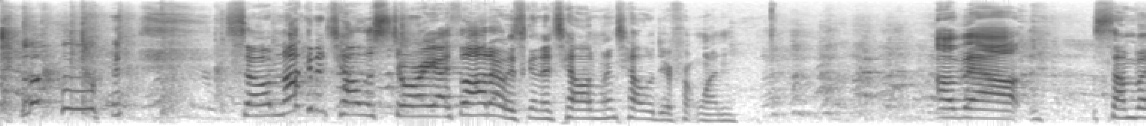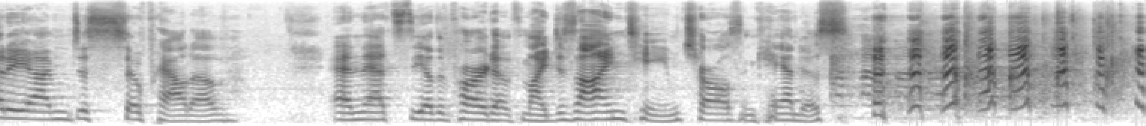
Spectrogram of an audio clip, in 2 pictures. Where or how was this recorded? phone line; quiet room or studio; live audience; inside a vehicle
live audience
